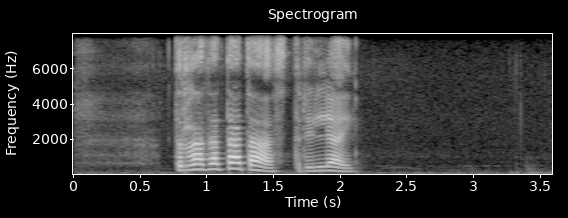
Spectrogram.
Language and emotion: Russian, neutral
